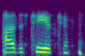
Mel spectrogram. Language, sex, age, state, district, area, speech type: Kashmiri, female, 30-45, Jammu and Kashmir, Budgam, rural, conversation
